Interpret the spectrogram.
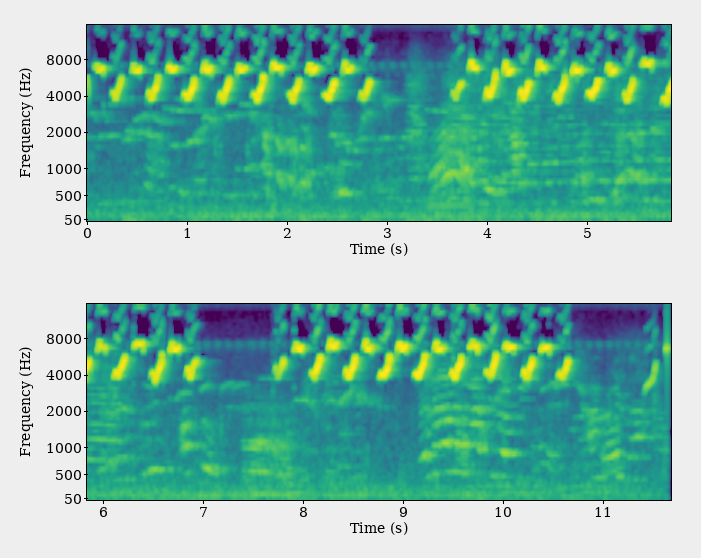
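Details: Great tit, known locally as gelatik batu, in lively 'gacor wucit variasi' singing used as a training recording for captive songbirds: high, bright two-note phrases repeated rapidly in bursts of about three seconds, separated by short pauses with faint background chirps.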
